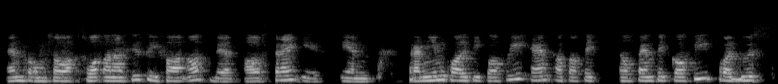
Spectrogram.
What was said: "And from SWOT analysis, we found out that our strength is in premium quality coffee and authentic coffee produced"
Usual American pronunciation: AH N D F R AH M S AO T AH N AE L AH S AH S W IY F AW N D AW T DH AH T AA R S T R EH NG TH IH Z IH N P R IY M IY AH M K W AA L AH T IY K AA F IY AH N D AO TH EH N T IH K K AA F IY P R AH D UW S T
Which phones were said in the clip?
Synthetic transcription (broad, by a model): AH N F R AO M S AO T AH N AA L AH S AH S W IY F AW N AW T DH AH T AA L S T R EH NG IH S IH N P R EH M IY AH M K W AA L AH T IY K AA F IY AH N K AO T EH N T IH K K AA F IY P R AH D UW S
